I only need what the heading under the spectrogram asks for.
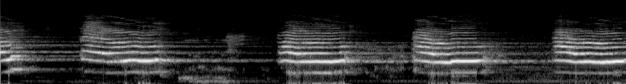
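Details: Cat in heat calling with long, insistent wailing meows, about four in six seconds, each strained and harmonic-rich with a bending pitch, running almost back to back.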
